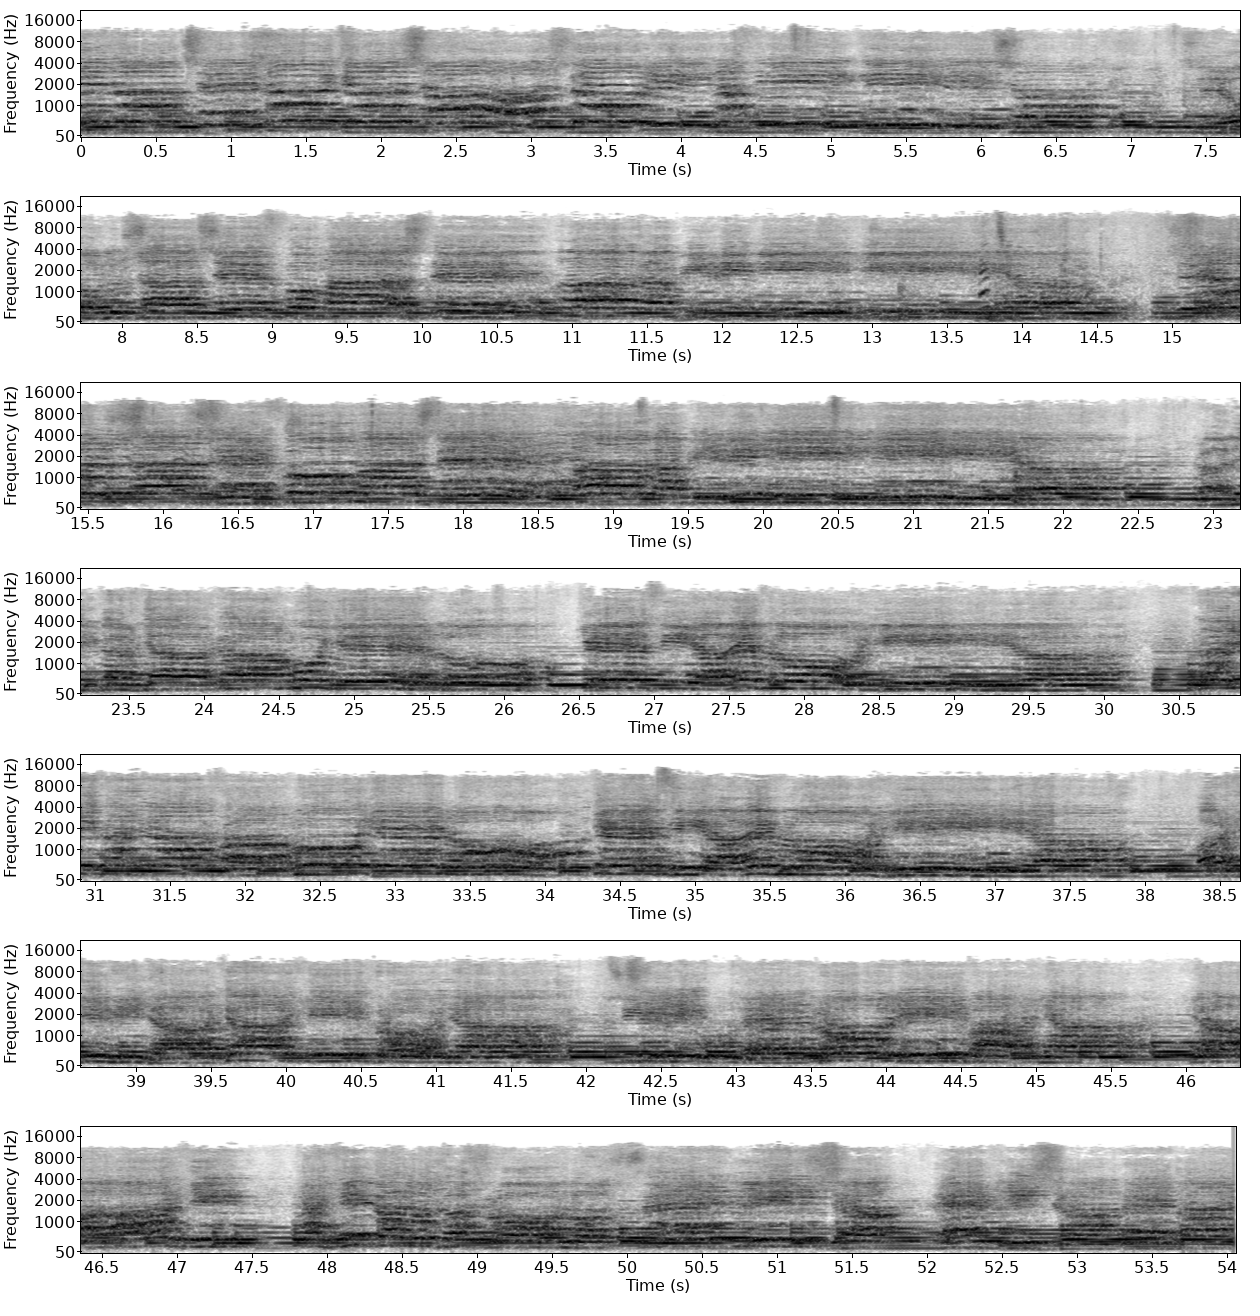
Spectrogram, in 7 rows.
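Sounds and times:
mixed choir singing: 0.0s - 54.0s.

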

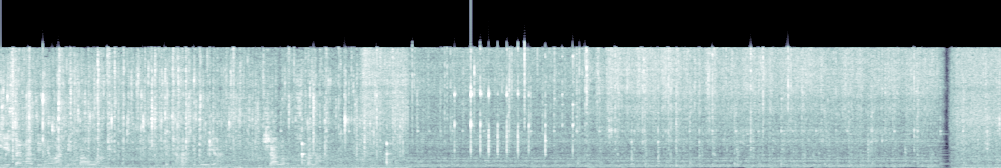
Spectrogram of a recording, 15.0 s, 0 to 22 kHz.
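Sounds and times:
garlic sizzling in oil: 0.0s - 15.0s
spatula tapping and scraping pan: 4.5s - 14.0s.

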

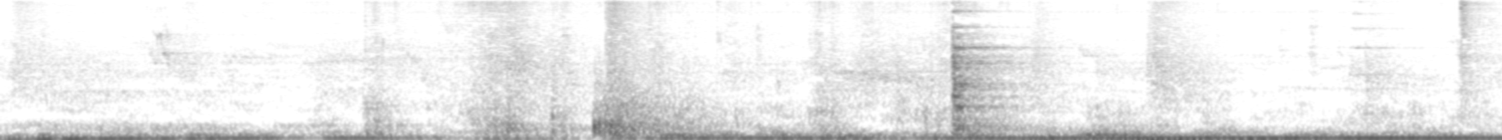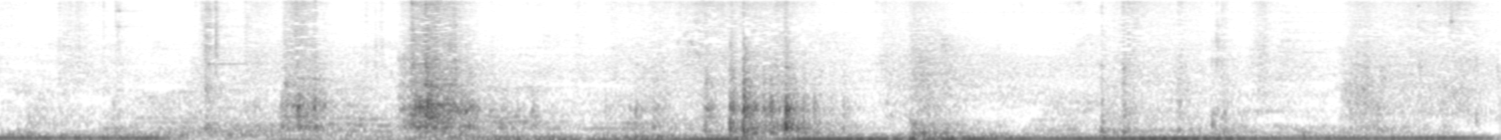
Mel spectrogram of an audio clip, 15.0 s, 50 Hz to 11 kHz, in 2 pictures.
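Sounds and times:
steady low hum: 0.0s - 15.0s
metal clatter and knocks: 8.5s - 13.4s.

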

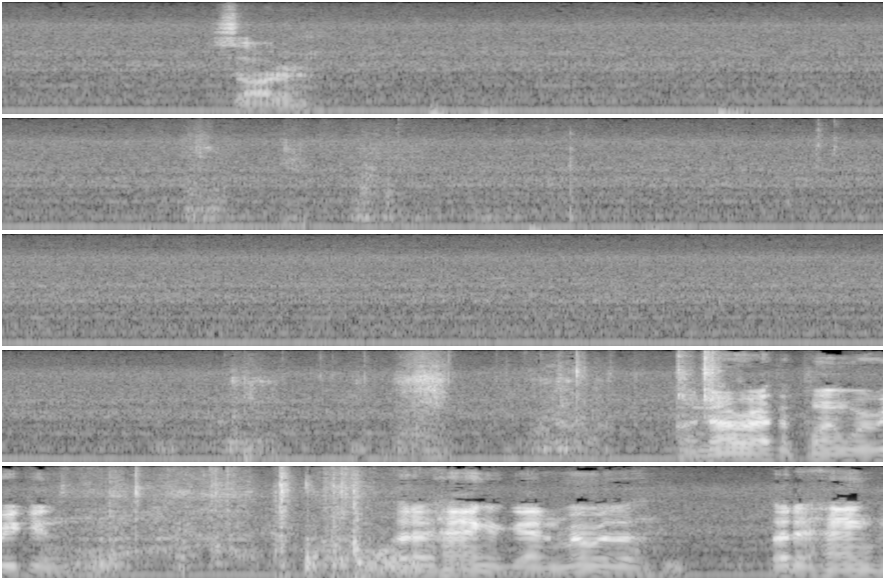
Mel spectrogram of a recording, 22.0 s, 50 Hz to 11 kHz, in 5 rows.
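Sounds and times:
low electrical hum: 0.0s - 22.0s
faint taps and clicks: 7.0s - 7.8s.

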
